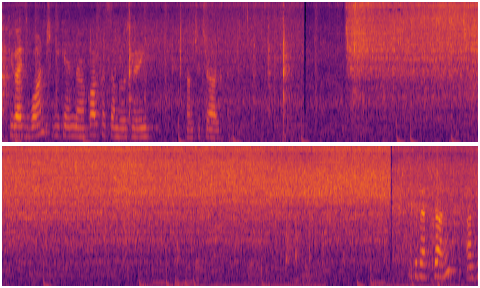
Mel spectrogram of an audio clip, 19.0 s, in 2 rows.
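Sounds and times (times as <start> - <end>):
meat sizzling in a frying pan: 6.9 - 19.0.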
